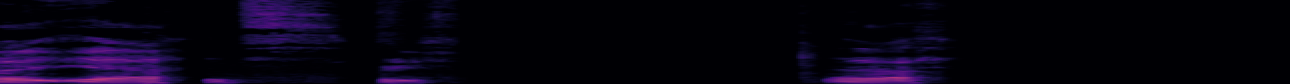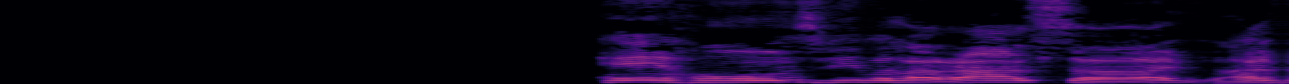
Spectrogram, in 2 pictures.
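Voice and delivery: speaking through laughter. Recounting what people used to say to him, laughing while talking. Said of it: "I'm sorry I'm laughing".

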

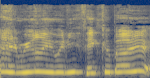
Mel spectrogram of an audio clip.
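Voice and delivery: words stretched by a yawn. Speaker talking through a yawn, coffee not yet taken effect: yawning while talking. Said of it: "sorry, yawning".

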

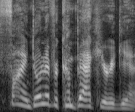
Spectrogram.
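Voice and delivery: imitated angry outburst. Retelling shouting at a player wandering off: retelling losing temper. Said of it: "And I just lost it".

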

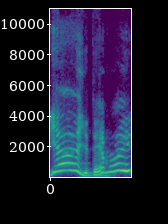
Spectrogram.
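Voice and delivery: voice shooting up an octave, very high. Agreeing emphatically with the other speaker's advice to negotiate, voice jumping up high. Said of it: "your voice went up an octave or two".

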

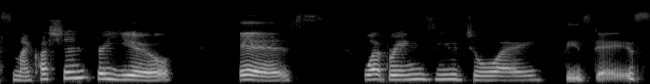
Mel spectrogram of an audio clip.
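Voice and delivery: giggly voice with swooping pitch, spoken through giggles. Invited to turn the tables, the speaker asks the interviewer a question, with a giggle. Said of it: "You said it with a giggle".

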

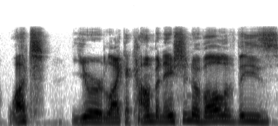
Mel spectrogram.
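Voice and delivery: put-on dramatic, exclaimed outburst. Retelling a cartoon fight scene: imitating a dramatic exclamation. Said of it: "he gets to experience all the dramatic".

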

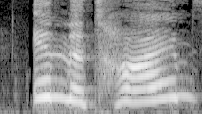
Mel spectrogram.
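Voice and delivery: very high, very loud shrieking scream. Retelling hanging up after hearing the news: imitating own screaming. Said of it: "I was screaming".

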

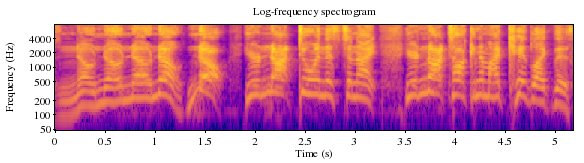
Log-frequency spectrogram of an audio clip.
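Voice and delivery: very high-pitched motherly yelling voice. Retelling how a mom confronted a coach at baseball: imitating a mom yelling. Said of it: "yelled at the coach".

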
